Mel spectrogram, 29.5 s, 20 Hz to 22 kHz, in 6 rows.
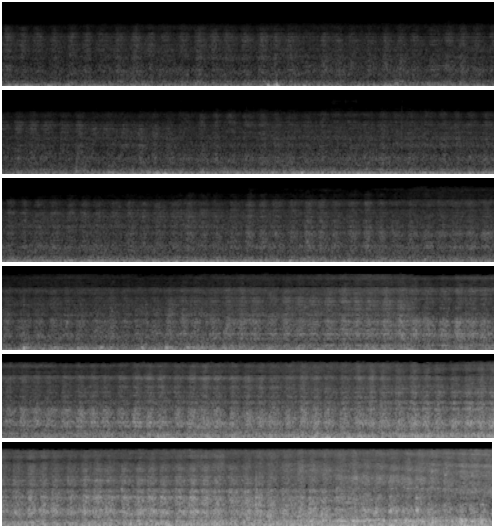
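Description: Ol49 steam locomotive pulling away with a passenger train, its working exhaust and hissing steam growing steadily louder as it approaches and passes close by.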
